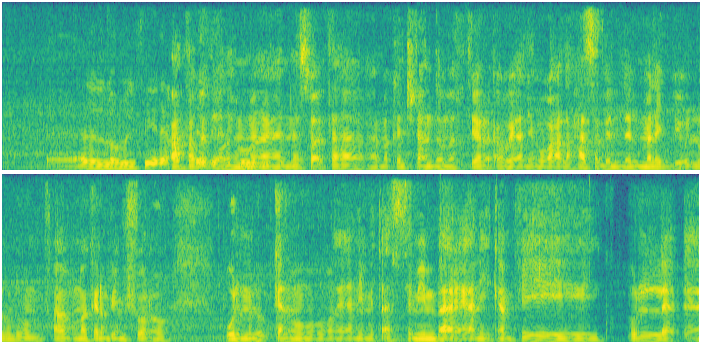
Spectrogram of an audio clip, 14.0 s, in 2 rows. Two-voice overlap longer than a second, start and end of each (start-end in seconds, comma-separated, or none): 1.6-2.9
